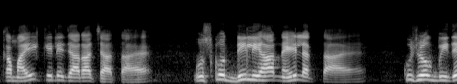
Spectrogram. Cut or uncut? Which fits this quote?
uncut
